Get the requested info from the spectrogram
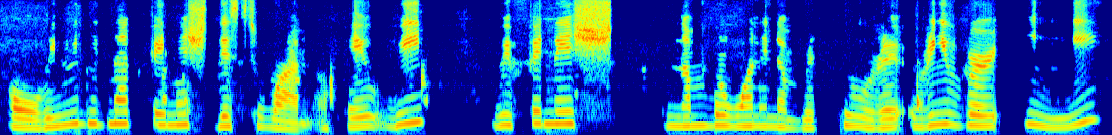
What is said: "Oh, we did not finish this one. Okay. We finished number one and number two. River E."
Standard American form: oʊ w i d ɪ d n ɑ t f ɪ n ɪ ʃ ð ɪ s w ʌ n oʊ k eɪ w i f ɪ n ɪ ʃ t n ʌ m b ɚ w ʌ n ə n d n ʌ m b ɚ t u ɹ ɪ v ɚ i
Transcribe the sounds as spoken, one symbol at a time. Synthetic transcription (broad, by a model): oʊ w i d ɪ d n ɑ t f ɪ n ɪ ʃ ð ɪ s w ʌ n oʊ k eɪ w i f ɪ n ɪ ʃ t n ʌ m b ɚ w ʌ n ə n n ʌ m b ɚ t u ɹ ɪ v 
